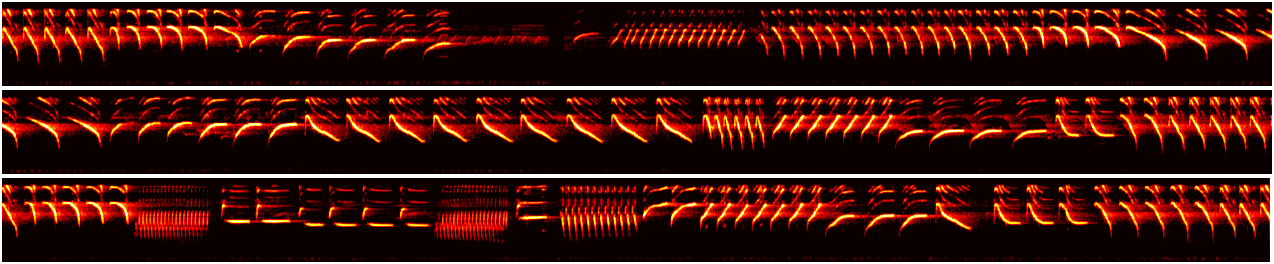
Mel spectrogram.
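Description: Domestic canary singing: long rolling trills of rapid, high down-sweeping notes in changing phrases, with a short break about four seconds in and a few harsh buzzy notes about two-thirds of the way through.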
